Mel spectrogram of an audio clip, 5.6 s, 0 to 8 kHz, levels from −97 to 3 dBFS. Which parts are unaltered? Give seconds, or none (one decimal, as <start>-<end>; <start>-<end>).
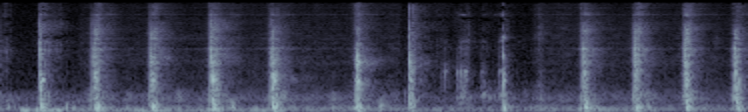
0.0-0.6; 3.0-4.0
